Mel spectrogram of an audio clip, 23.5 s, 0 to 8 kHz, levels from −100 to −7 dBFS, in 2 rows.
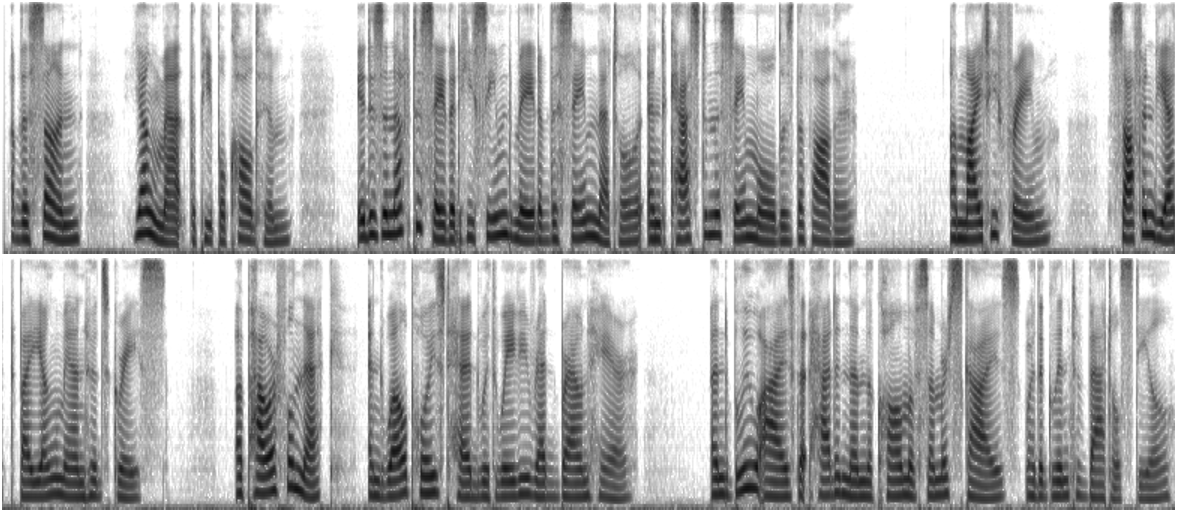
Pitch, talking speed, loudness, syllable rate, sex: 180 Hz, 180 wpm, -20 LUFS, 4.6 syllables/s, female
